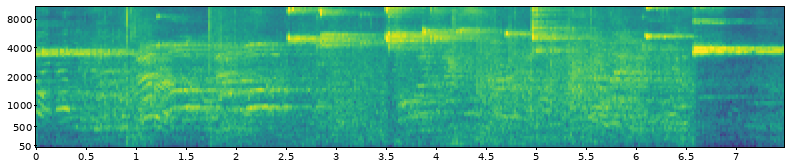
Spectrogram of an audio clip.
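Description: Children shout and call out across an echoing hall.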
